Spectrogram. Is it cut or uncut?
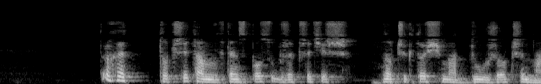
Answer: cut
